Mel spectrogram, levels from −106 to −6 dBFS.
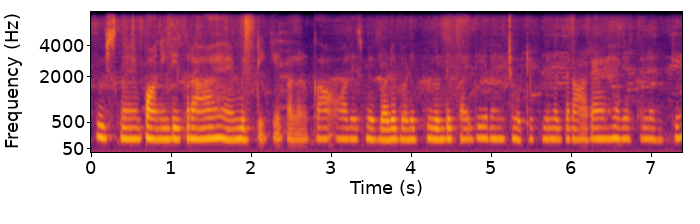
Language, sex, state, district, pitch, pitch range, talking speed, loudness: Hindi, female, Bihar, Sitamarhi, 195 Hz, 190-195 Hz, 210 wpm, -30 LUFS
